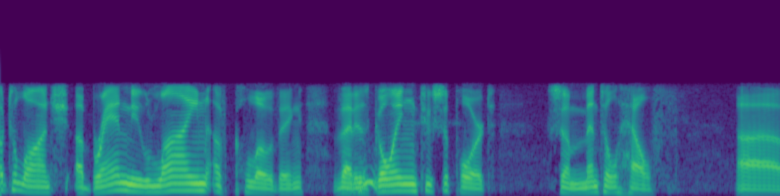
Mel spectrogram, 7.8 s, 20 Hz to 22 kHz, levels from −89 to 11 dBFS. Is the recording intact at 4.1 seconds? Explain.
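Yes, the speech at 4.1 s is intact, with only the narrow band of the G.711 telephone coding it passes through.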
